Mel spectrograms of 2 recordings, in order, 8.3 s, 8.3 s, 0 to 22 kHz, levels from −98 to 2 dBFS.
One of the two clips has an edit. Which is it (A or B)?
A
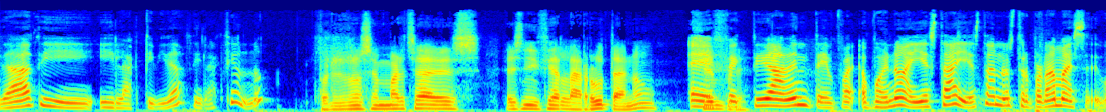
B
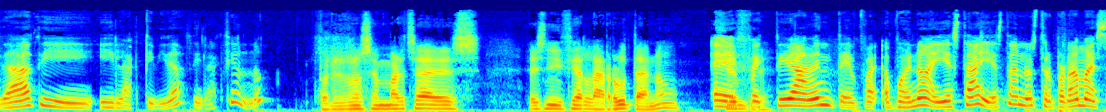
A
